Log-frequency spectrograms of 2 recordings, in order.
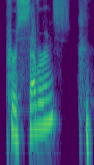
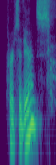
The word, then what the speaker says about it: perseverance: Verity Temperance stableness bounty it's I believe supposed to be pronounced perseverance we know it as perseverance Mercy lowliness devotion patience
